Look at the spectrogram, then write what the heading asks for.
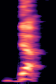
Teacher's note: It's impossible because once it's off your tongue, it's gone. There's no way to elongate the touch of the tongue to the top of your palate.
